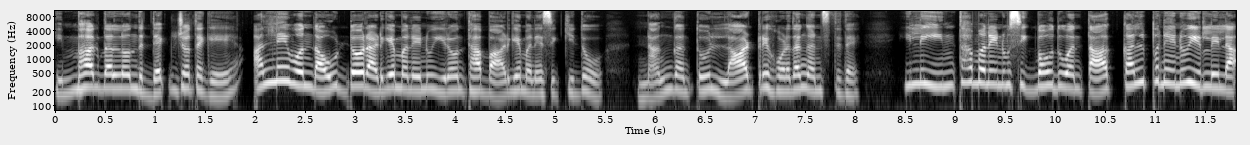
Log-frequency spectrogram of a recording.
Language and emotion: Kannada, surprised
